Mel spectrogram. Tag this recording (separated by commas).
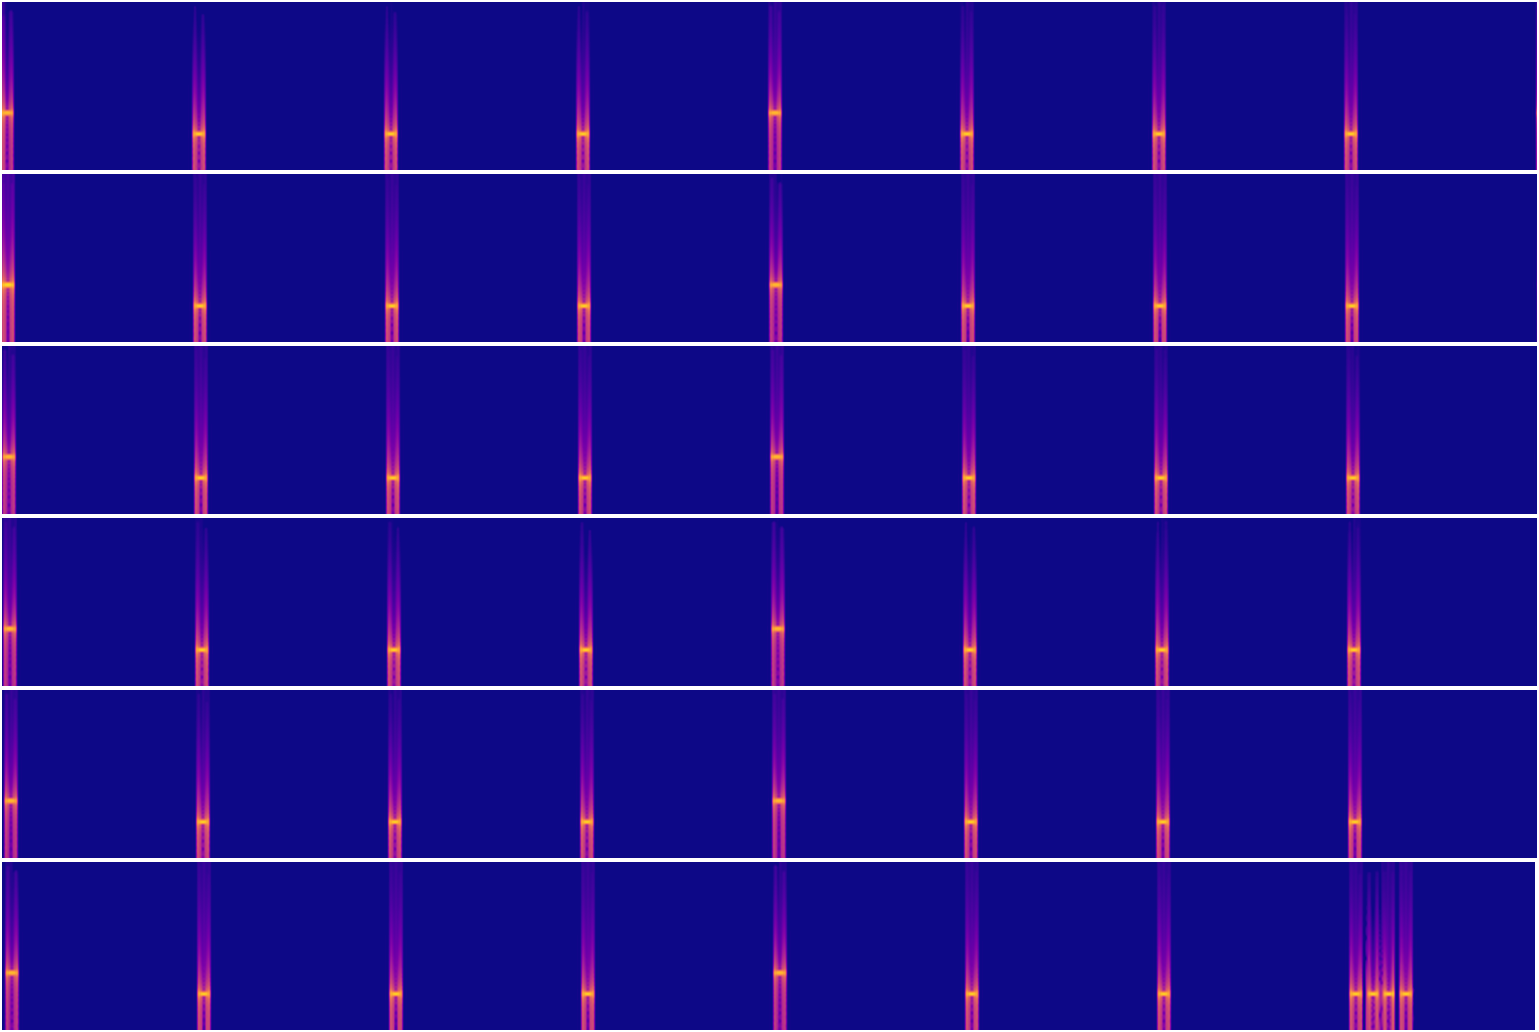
Water, Stream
